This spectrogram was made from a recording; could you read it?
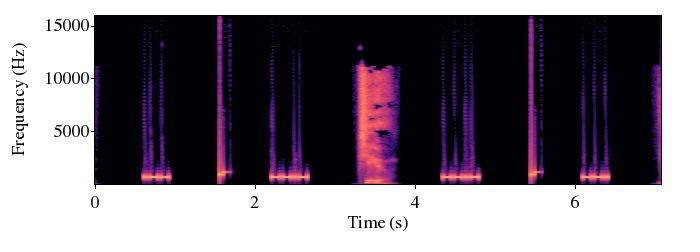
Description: Morse code, heard as a keyed tone, about 36 wpm, 700 Hz. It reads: W Q Q G
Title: Single Letters - Rapid-Fire 35wpm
